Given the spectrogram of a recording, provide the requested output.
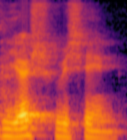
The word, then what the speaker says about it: Yash Vishen: Sir, I pronounce it as YASH VISHEN.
